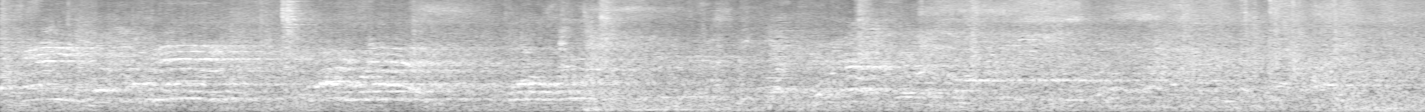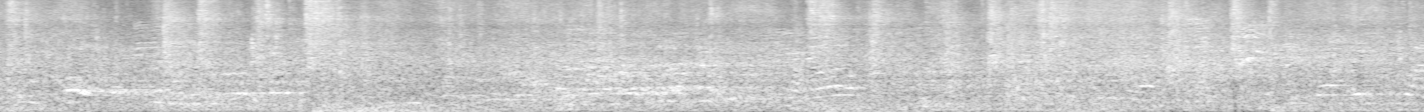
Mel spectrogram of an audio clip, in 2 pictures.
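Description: Hockey sticks clack against the puck and boards.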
